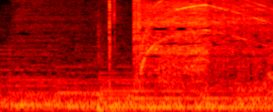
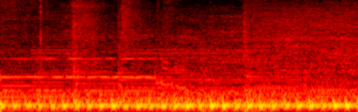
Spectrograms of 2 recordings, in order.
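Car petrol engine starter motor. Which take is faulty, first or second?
second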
